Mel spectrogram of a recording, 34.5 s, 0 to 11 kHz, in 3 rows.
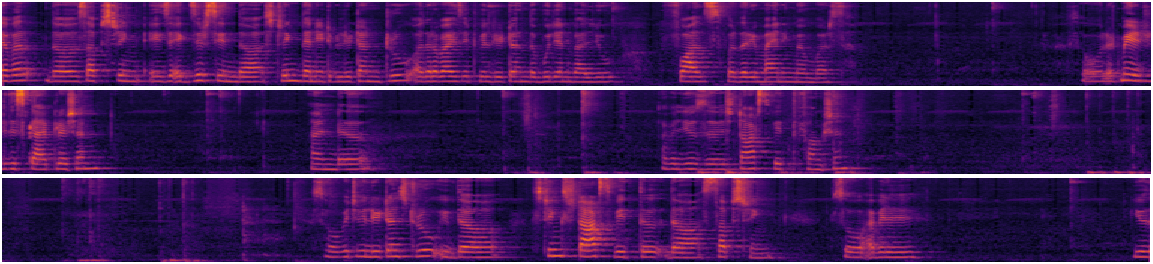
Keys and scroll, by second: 17.2 BackSpace, 18.4 s, 18.6 t, 18.7 a, 19.7 Return, 22.3-24.7 typing.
